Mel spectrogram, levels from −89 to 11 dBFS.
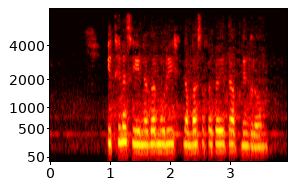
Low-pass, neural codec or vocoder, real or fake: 7.2 kHz; none; real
